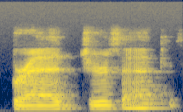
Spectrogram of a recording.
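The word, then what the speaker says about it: Brad Jersak: episode of yours that I listened to with Brad Jerzak.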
